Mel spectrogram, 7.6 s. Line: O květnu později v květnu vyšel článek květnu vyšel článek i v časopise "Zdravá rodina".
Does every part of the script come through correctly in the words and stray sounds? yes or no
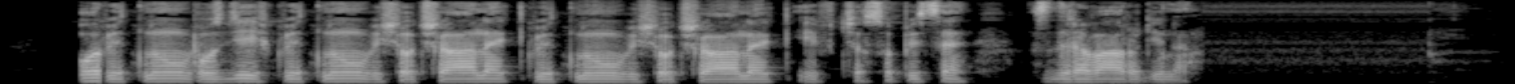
yes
